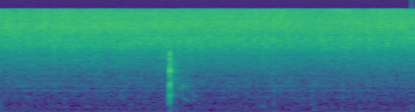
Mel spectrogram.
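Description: Steady sizzle of pork belly slices frying in a pan. About two seconds in, one short knock as a chef's knife cuts through a calamansi and strikes the cutting board.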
